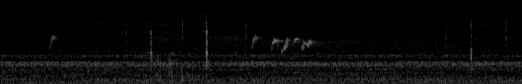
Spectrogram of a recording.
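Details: Territorial fight between a wild red-whiskered bulbul and a decoy bird at a trap; a faint upward chirp, then a short run of quick warbled notes, with occasional sharp clicks and low steady hum behind.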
